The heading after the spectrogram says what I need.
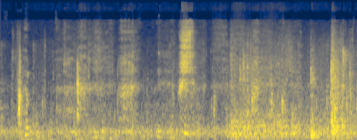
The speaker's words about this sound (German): Hört ihr das? So ein Klopfen. So ein Klopfen. Ja, das kommt aus dem Speisewagen.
